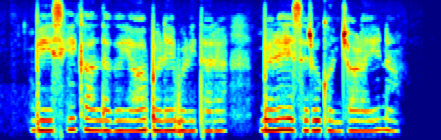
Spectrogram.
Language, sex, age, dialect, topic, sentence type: Kannada, male, 25-30, Dharwad Kannada, agriculture, question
